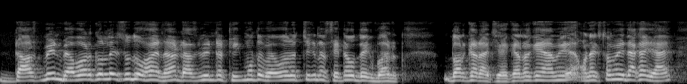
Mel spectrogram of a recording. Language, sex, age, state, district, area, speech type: Bengali, male, 60+, West Bengal, Paschim Bardhaman, urban, spontaneous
